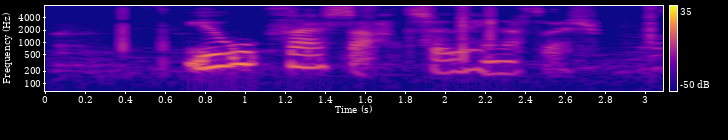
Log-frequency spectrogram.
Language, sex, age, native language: Icelandic, female, 11, Icelandic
